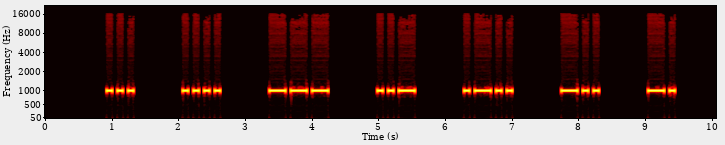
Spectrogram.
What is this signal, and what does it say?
Morse code, heard as a keyed tone, about 15 wpm, spaced as for 8 wpm, 1000 Hz. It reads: SHOULDN
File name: qotdfiles / 8wpm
